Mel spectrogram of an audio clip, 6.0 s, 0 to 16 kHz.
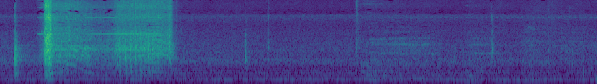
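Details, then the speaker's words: Troy-Bilt 2800 pressure washer, no choke or primer: two rope pulls but engine never catches; rusted parts found under the cover. "right today the stupid thing ain't starting so we tried everything else that everybody on the internet said and not one of you was alright"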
